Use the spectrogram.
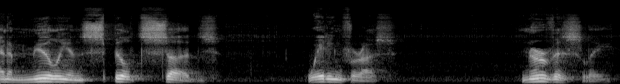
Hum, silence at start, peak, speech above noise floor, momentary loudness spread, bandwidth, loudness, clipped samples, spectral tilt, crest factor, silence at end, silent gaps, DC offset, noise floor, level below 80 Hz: none; 0 s; -4 dBFS; 38 dB; 21 LU; 15.5 kHz; -21 LUFS; under 0.1%; -4 dB/octave; 18 dB; 0.15 s; none; under 0.1%; -59 dBFS; -72 dBFS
